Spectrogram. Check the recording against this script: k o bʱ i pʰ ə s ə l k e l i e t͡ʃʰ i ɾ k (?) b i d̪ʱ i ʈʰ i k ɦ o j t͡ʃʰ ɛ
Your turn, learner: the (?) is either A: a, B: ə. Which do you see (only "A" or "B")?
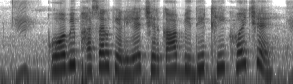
A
